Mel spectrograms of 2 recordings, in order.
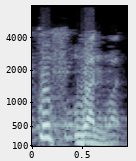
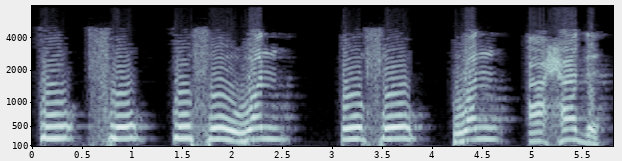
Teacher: تو بعض لوگ پڑھتے ہیں کف ون، تو کف ون نہیں، کاف پر پیش ہے، فا پر پیش ہے، دونوں کے پیش یہ صحیح سے ادا کریں گے، ہونٹوں کو گول بھی کریں گے اور بغیر کھینچے بغیر جھٹکا دیے معروف ادا کریں گے.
